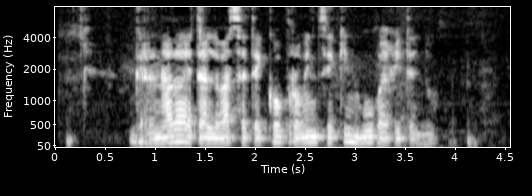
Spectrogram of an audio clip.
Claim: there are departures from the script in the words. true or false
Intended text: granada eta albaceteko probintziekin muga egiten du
false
